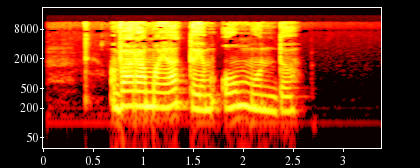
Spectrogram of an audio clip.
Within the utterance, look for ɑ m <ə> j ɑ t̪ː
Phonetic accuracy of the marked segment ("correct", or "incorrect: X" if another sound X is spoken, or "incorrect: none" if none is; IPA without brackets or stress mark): incorrect: ɑ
